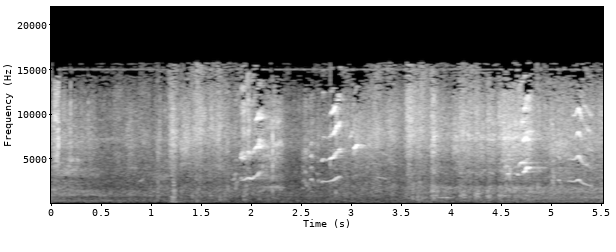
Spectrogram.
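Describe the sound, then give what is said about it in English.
Bright, short bird chirps and whistles repeat above a steady, low roar of passing traffic in the midst of a shopping centre at Noosa Junction, the calls coming in scattered bursts against the continuous urban hum. “Even here in the midst of the shopping centre, there's a lot of birds. They seem to be the thing that I hear over and above the traffic.”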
